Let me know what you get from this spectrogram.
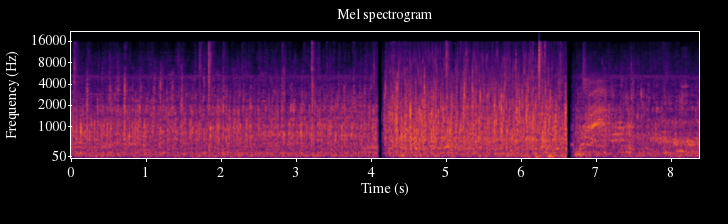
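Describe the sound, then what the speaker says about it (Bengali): A pot of vegetable curry with broccoli, cauliflower and new potatoes boils vigorously, a loud, dense, steady bubbling and popping up close, broken by two brief cuts. "তরকারির বলে উঠছে, কি সুন্দর ফুটে ফুটে উঠছে দেখো তরকারি"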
